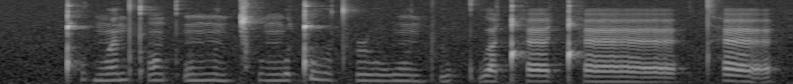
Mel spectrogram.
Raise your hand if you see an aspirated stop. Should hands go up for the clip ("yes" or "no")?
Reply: yes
